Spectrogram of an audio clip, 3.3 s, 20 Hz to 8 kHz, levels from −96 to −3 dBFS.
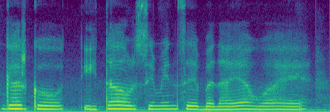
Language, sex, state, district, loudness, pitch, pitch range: Hindi, female, Arunachal Pradesh, Papum Pare, -16 LUFS, 235 Hz, 220-245 Hz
